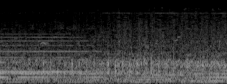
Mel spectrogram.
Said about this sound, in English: The chopper's here!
